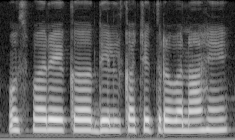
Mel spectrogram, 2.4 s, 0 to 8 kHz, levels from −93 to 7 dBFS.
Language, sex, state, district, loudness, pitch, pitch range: Hindi, female, Rajasthan, Jaipur, -12 LUFS, 220 Hz, 215-225 Hz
